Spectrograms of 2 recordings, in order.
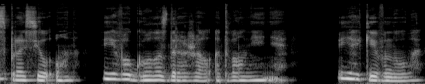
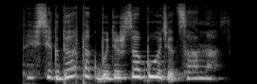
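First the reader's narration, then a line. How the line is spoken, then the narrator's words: Quiet question. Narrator (Russian): тихо спросила Алена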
